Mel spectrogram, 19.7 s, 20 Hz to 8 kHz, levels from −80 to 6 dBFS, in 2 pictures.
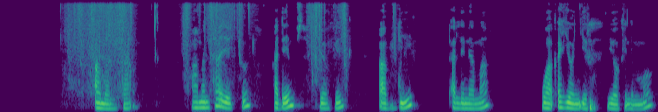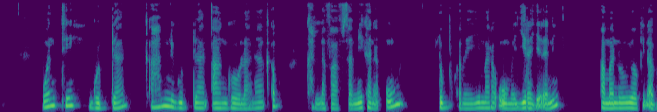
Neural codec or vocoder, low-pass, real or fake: none; 7.2 kHz; real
